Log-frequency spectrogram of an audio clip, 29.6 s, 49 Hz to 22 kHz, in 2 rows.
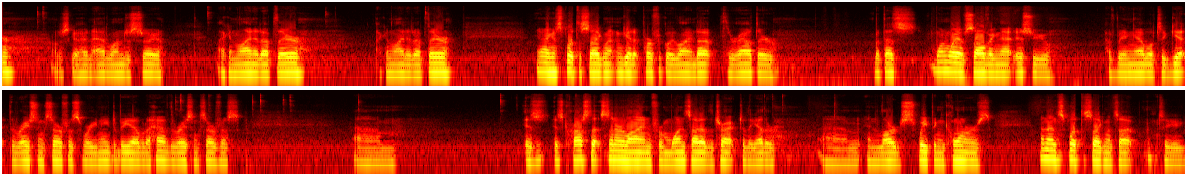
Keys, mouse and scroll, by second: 0.5 click, 1.8 click, 4.1-5.3 drag, 17.0 click, 17.3 ctrl+c, 18.0 click, 18.3 click, 19.3-21.1 drag, 21.9 ctrl+c, 24.4 ctrl+c, 25.7 x.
